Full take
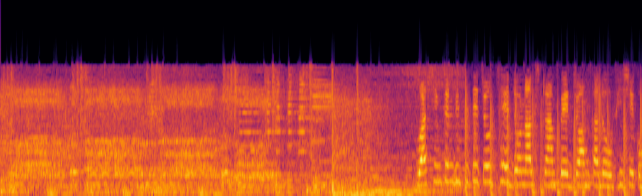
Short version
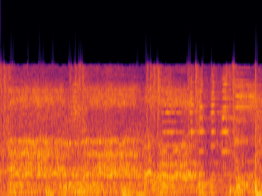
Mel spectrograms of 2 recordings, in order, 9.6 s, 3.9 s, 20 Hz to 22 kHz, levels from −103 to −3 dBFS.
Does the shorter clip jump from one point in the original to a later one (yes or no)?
no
